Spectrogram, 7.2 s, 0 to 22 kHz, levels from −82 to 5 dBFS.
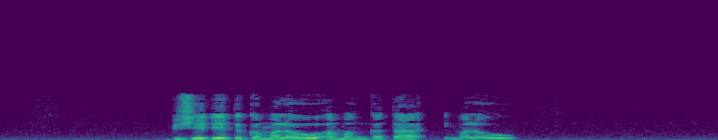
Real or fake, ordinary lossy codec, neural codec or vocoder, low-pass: real; AAC, 32 kbps; none; 7.2 kHz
